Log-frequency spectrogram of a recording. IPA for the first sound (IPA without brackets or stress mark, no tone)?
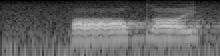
ɑ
